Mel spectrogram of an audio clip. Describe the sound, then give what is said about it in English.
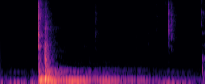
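A single heavy metallic thunk as a wrench is used to try to open something, with a low ring that fades over about a second, followed by a few faint light clicks. “No, we're trying to open up it with a wrench.”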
